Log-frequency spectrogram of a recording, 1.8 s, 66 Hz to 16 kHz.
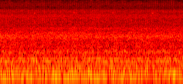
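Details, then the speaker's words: Ford F-150 cold idle, rpm dropping from about 1000 to about 900; owner suspects thicker 10W-30 oil and says noise appears and idle quality drops once warm. Even, steady low rumble with no knock or tick. Normal cold idle. "the motor sounds really good guys when it's cold"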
